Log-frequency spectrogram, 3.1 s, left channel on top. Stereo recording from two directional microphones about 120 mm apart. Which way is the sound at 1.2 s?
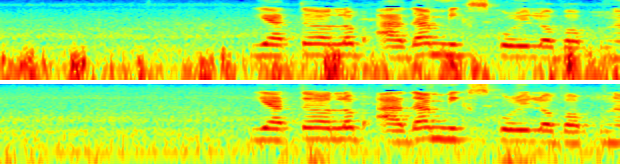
20° left (ahead or behind).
